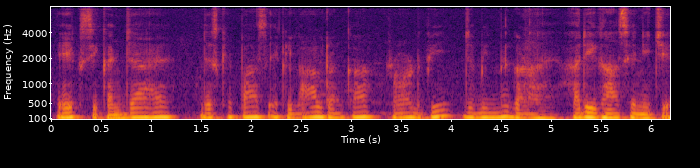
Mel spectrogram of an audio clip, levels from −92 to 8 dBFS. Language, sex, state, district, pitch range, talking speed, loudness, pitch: Hindi, male, Chhattisgarh, Korba, 115-130 Hz, 195 wpm, -16 LUFS, 125 Hz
